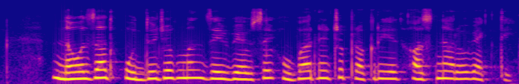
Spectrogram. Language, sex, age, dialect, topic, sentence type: Marathi, female, 18-24, Southern Konkan, banking, statement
